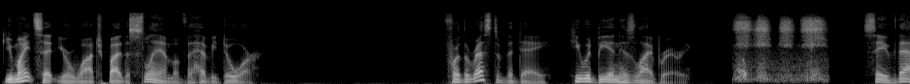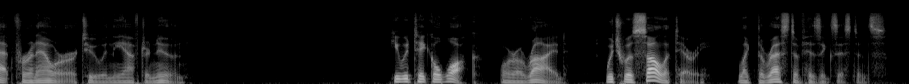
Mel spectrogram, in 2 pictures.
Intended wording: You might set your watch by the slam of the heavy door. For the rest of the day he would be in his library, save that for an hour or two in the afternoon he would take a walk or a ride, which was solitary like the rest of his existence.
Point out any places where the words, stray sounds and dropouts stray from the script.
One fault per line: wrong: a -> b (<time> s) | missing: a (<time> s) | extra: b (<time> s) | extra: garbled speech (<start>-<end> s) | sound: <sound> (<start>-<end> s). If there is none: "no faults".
sound: sniff (7.3-8.3 s)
